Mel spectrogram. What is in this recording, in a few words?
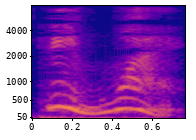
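"ling4wai4", Mandarin Chinese; 另外; 別の、ほかの、加えて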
